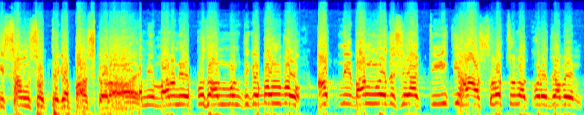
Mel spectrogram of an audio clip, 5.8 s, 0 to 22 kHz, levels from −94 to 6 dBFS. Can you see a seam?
yes; 2 cuts; at 1.4 s, 3.1 s

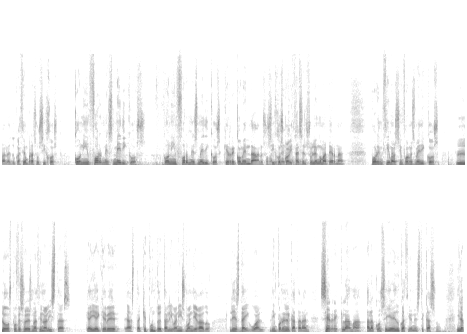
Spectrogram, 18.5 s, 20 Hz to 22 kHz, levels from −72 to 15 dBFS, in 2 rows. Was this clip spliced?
yes; 1 cut; at 15.5 s

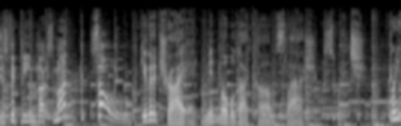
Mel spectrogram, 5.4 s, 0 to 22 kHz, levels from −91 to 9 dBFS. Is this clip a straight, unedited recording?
yes; 0 cuts

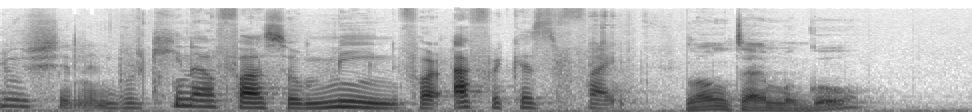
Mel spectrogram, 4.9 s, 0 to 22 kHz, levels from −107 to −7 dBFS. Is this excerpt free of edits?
no; 1 cut; at 3.2 s

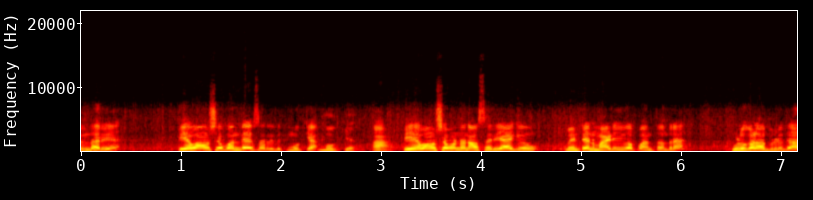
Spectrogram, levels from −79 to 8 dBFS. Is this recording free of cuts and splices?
yes; 0 cuts

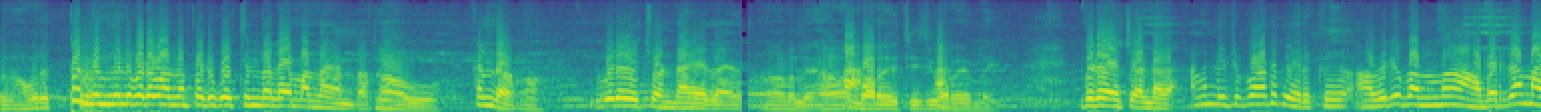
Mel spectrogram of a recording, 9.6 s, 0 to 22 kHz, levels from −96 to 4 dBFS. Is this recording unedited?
yes; 0 cuts

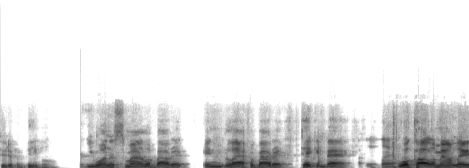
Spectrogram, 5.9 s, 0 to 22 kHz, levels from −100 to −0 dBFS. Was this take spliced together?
yes; 1 cut; at 1.0 s

